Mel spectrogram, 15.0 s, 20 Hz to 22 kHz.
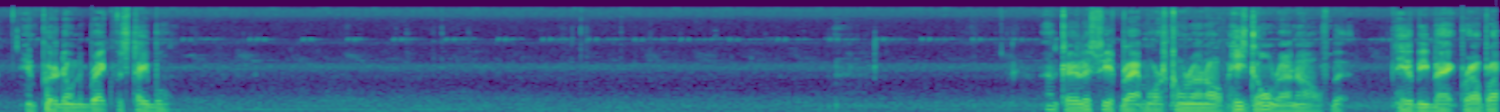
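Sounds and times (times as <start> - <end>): crickets chirping: 0.0 - 15.0
low steady hum: 0.0 - 15.0.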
